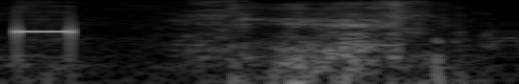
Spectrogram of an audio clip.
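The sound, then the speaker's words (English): An answering machine beep: a single short, steady mid-pitched tone at the start, followed by faint low rustling noise and no clear talk. “At the beep, please leave a message.”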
